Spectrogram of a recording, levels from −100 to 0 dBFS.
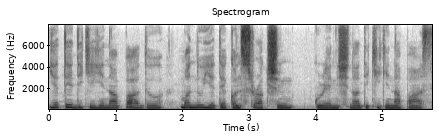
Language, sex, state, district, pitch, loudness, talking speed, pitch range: Nagamese, female, Nagaland, Kohima, 205 Hz, -20 LUFS, 145 wpm, 200-220 Hz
